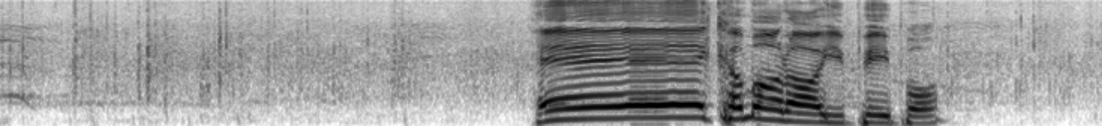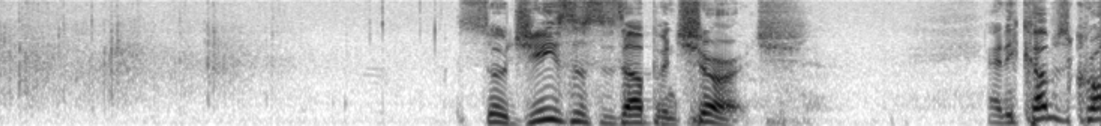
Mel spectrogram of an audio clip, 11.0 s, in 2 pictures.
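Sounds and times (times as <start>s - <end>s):
audience clapping: 0.0s - 7.0s
speech: 2.7s - 4.8s, 7.9s - 9.6s, 10.4s - 11.0s.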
